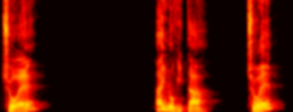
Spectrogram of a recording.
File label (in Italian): Easy Italian Dimmi di più; Italianglot; Easy Italian Pack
